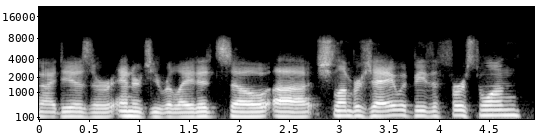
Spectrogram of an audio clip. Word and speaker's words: Schlumberger: Do you do the German? What is it? Schlumberger? Is it Schlumberger? Right. It's Schlumberger.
